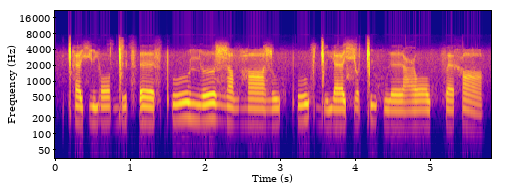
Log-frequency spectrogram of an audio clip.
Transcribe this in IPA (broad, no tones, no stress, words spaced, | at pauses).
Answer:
ǀʰæçijɔːɡ͡ǀɪ t͡sʼɛːspʰʊː ɲəː ɮɑvɦɑːɮʊːxʷpʰʊːxʷ ɡ͡ǀɪjæ ɕʌǀixʷ jɛːʕɔːxʷ fæxɑ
